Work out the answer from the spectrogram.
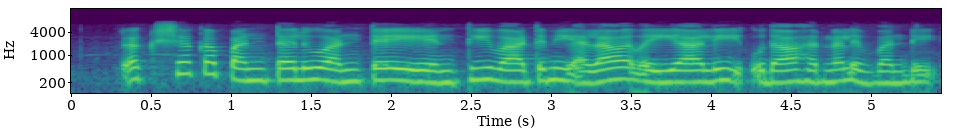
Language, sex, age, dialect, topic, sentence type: Telugu, male, 18-24, Utterandhra, agriculture, question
